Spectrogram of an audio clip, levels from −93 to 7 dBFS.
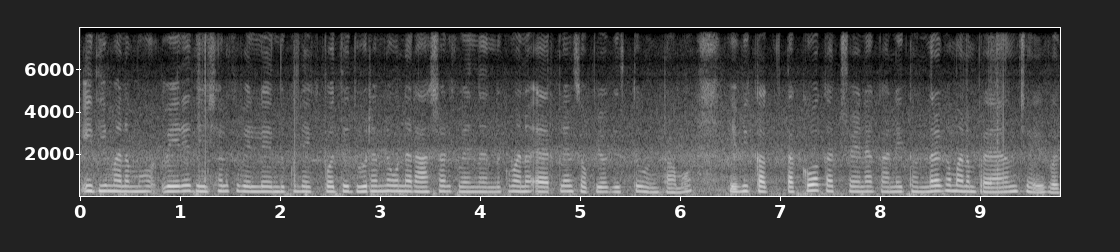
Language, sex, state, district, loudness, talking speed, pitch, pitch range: Telugu, female, Andhra Pradesh, Chittoor, -18 LUFS, 140 wpm, 240 Hz, 230-250 Hz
